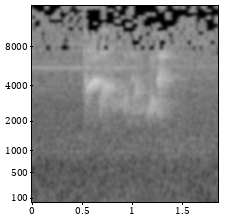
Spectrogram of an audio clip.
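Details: A brown-eared bulbul calling on a tree branch early in the morning gives a brief, shrill, squeaky call in two harsh bursts about half a second apart, over a faint steady background hiss.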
